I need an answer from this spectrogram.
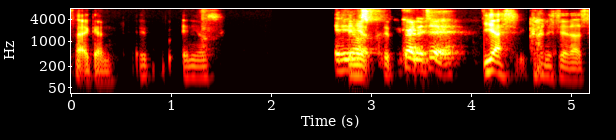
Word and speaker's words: Ineos: How do you pronounce that again? Ineos.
